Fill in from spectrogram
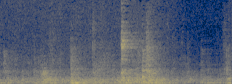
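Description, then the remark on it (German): An old tractor engine, started in a garage with the hand throttle at full and in neutral, chugs along in a steady, rhythmic clatter of mechanical knocks, fairly loud and without any voices over it. “Ja, und jetzt tuckelt er los.”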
